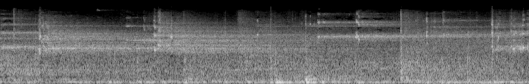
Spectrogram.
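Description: Handball players' ball bouncing and striking hands and the floor in an echoing sports hall: several sharp knocks roughly a second apart over a steady hall din.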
